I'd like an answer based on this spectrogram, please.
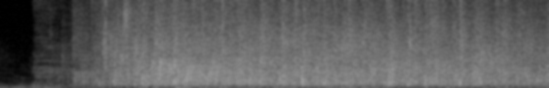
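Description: Large crowd of schoolchildren applauding: the clapping starts about half a second in, swells to full strength within a second or so, and carries on steadily.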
